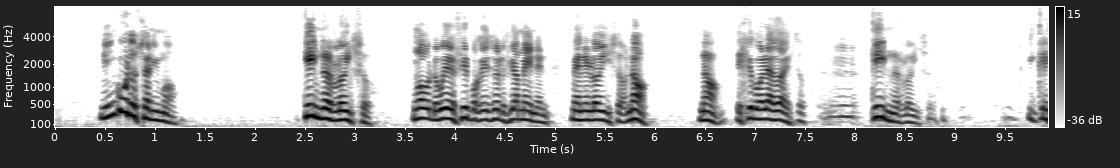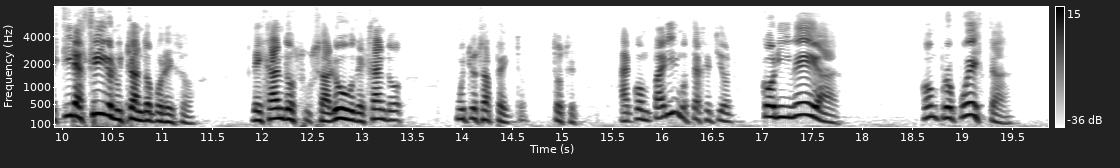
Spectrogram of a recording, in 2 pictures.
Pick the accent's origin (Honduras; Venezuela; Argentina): Argentina; apoyo, como argentino, porque acá, en definitiva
